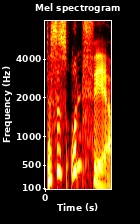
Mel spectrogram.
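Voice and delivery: aggrieved, protesting, complaining tone. A character objects after one companion mocks his boast and another laughs; complaining. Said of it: "beschwerte sich Rufus".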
